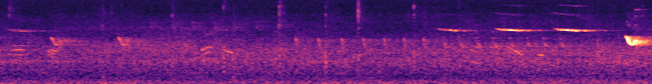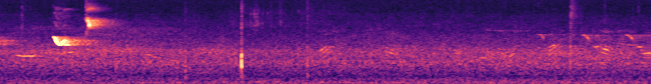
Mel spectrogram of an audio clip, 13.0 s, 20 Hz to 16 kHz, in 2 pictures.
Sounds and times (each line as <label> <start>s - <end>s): night bird sounds 0.0s - 7.9s
night bird sounds 11.3s - 13.0s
